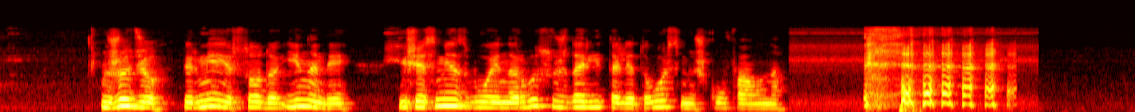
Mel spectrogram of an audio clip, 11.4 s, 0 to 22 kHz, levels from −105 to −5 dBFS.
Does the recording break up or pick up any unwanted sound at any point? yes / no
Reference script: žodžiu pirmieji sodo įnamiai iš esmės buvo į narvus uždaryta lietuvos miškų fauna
yes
